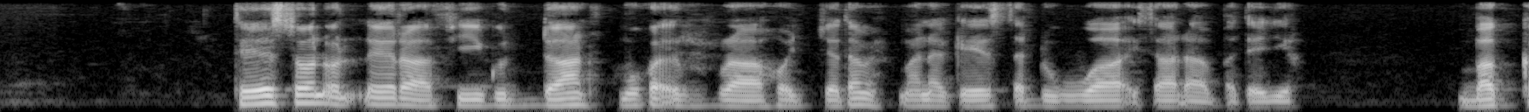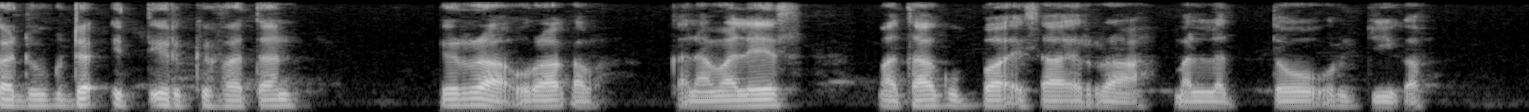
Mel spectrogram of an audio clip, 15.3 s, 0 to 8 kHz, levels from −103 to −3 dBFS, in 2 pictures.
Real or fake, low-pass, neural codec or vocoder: real; 7.2 kHz; none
